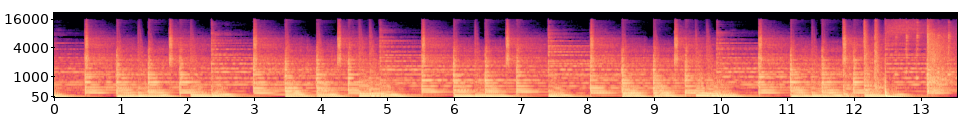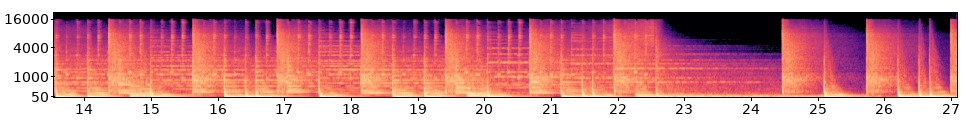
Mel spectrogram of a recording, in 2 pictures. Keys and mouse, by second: 1.9 alt+shift+s, 4.1 s, 5.1 g, 6.0 g, 8.8-13.9 typing, 15.6 2, 17.2 ctrl+z, 20.4-27.0 drag, 24.5 ctrl+r.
